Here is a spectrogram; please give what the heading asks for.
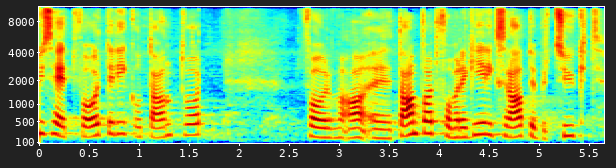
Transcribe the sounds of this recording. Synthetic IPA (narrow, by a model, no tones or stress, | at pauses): yːshɛtfɔɾdəɾɪɡʊtɑntʋɔ | t̪ɑntʋɔɹtfɔmɾɛɡiːɾɪksɾɑːtybət͡syːkt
